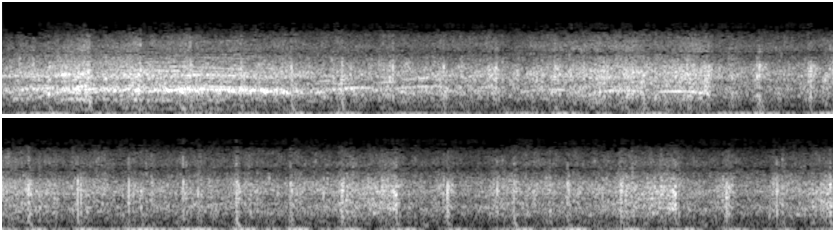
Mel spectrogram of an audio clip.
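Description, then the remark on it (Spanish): A crowd applauds an orator, clapping loudly and steadily, a dense, continuous wash of applause that holds strong for the full stretch with no talking over it. “Compañeros españoles, compañeros del universo que es nuestra patria, no destrocéis vuestras manos aplaudiendo al orador.”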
